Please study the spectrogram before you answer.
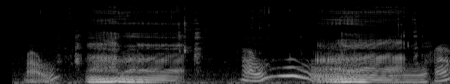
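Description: A Cairn terrier makes drawn-out, rising and falling growly moans that sound like talking.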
